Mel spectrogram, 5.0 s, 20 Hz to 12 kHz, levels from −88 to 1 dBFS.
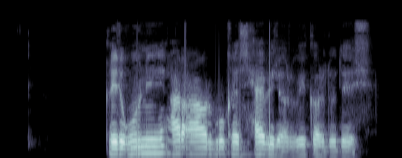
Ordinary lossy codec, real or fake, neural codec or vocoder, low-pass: Opus, 64 kbps; real; none; 7.2 kHz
